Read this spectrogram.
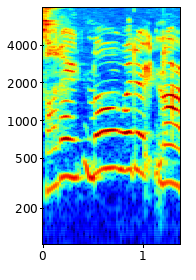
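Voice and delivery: a hint of a tearful lady at a loss; bewildered lady. Crying lady outside the shop, mildly voiced, lost.

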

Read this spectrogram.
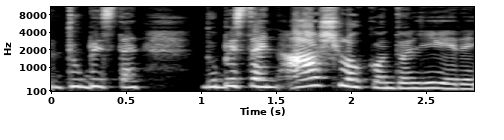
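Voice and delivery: high, loud whining insult; pained, whimpering complaint; feeble wailing. A narrator's reading. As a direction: wail the insult like someone hurt. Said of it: "jammerte er kraftlos".

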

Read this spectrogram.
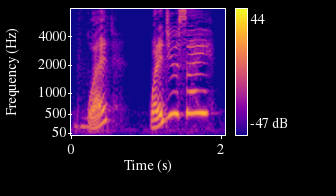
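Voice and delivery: shocked, shrill high question; panicked; alarmed. A narrator's reading. Shocked man after woman falls.

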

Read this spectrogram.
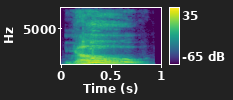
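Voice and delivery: sudden loud high shout; both men yell to protect the bag. A narrator's reading. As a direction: snap a loud panicked no. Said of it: "both men yelled in unison".

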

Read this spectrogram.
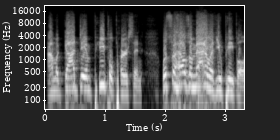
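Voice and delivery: loud, frantic shouting rant; Tom Smykowski rant. Retold or imitated. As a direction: yell it like a cornered office worker losing it. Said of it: "Thomas Minkowski's like".

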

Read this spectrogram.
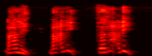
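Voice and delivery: high, urgent questioning; frantic wolf. Acted. Wolf hurriedly looking round for piglets, high and frantic. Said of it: "大嘴狼伊格尔一边问".

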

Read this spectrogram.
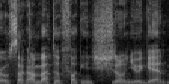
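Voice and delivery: ordinary delivery

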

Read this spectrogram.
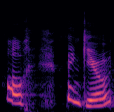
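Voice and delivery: imitating a lightly frightened voice; mock scared thanks. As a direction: accept a compliment while still a touch scared. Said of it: "Just, like, still scared".

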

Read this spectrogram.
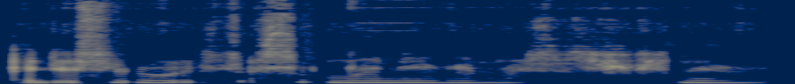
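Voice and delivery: real whispered aside. Real, not acted. Telling viewers the sister screamed names, whispered. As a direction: drop to a breathy hush for the aside.

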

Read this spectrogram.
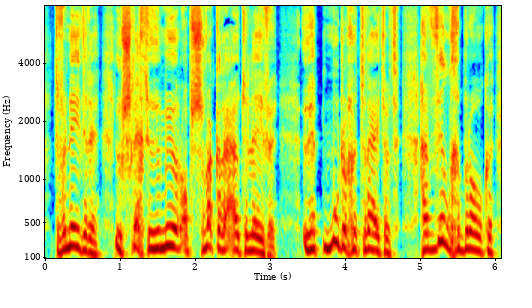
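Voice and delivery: heated, high-pitched tirade; highly agitated. A narrator's reading. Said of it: "hevig opgewonden". (hevig opgewonden)

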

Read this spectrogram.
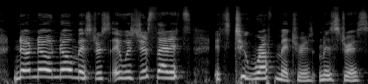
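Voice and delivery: high-pitched, stammering whine; panicky submissive servant. Acted. Carl explains himself to his mistress, panicky. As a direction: squirm and plead with your mistress.

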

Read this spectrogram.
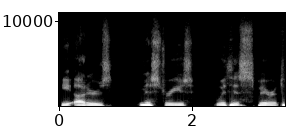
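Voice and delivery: usual speaking voice

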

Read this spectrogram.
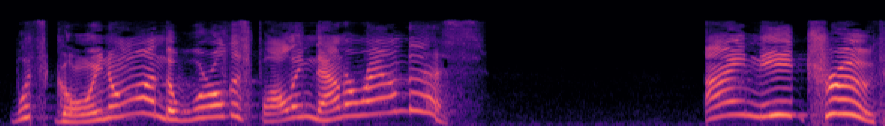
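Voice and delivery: high, loud anxious cry for truth; a listener's mock-desperate inner cry; voicing a desperate seeker. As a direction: plead like someone lost in a collapsing world. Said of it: "you wonder".

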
